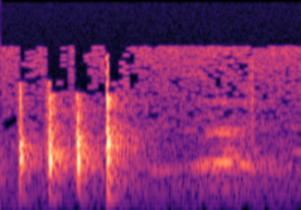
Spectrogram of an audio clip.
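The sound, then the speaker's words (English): Four firm, evenly spaced knocks on a door, quick, followed by a faint murmur of room sound. “Who at my door is standing, patiently calling me?”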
